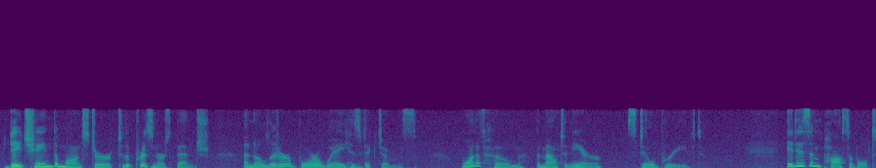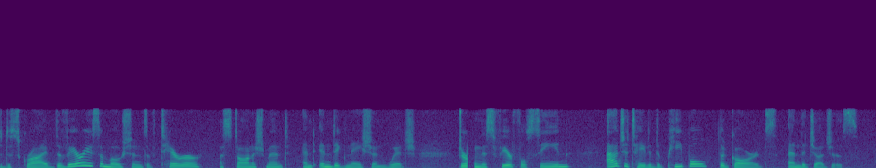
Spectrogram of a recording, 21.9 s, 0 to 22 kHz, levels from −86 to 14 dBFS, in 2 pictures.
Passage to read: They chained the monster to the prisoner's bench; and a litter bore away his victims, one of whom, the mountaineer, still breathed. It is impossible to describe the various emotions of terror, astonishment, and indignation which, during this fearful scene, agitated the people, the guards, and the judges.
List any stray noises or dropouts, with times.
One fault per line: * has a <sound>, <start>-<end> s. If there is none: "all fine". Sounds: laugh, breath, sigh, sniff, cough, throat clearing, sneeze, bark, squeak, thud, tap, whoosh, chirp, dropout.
* has a dropout, 16.8-16.9 s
